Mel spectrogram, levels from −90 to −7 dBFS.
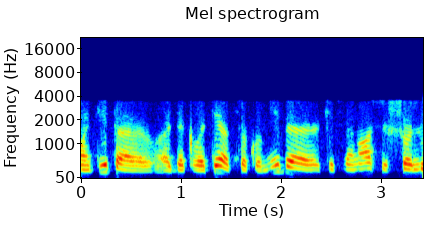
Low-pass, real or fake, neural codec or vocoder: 3.6 kHz; real; none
